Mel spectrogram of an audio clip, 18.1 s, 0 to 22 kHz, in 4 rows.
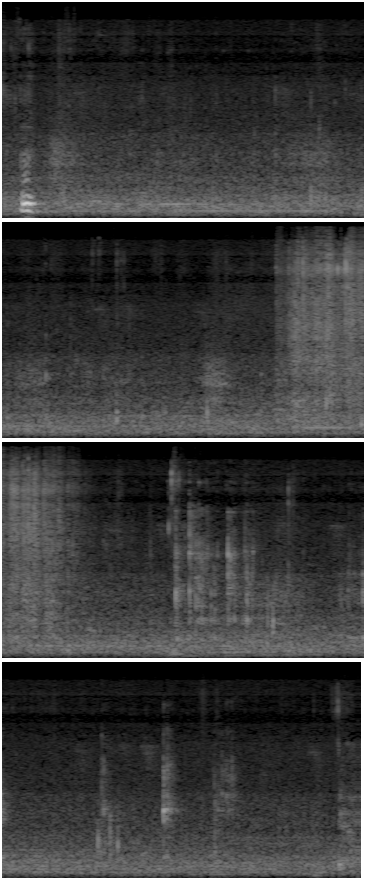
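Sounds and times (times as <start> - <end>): crunchy food crackling: 8.0 - 12.8.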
